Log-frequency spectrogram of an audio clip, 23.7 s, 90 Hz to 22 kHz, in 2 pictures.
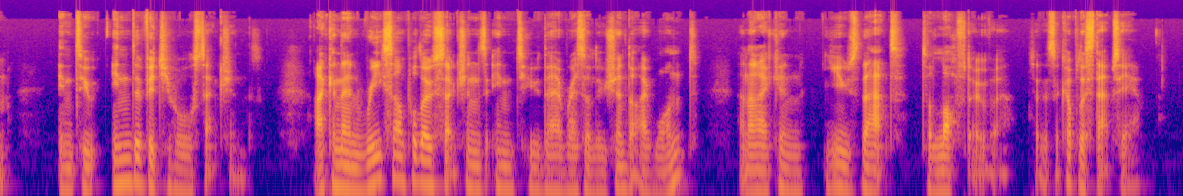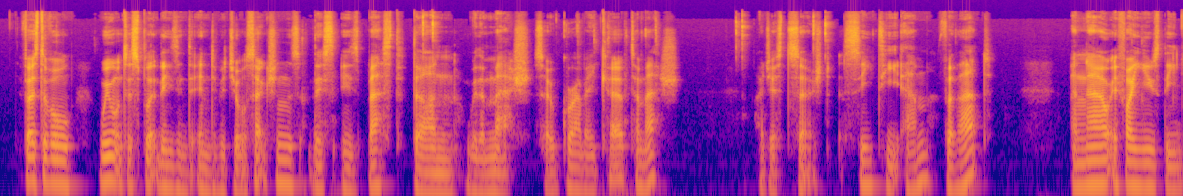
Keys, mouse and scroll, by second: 11.0 scroll up 4, 11.4-12.1 middle drag, 14.8 shift+a, 19.4 g, 20.3 middle click, 21.1-21.7 middle drag, 23.3 shift+a.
